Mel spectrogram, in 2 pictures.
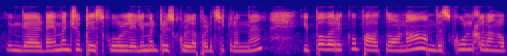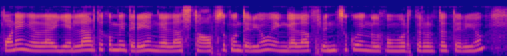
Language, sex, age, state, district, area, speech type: Tamil, female, 18-30, Tamil Nadu, Erode, rural, spontaneous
